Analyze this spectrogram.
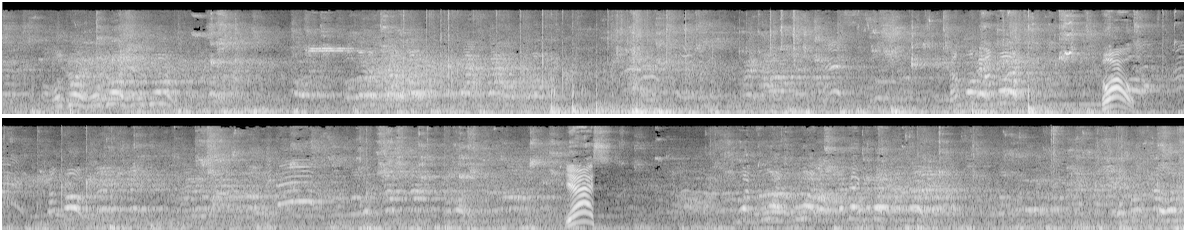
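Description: Young men and boys shout and call out across the echoing hall.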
